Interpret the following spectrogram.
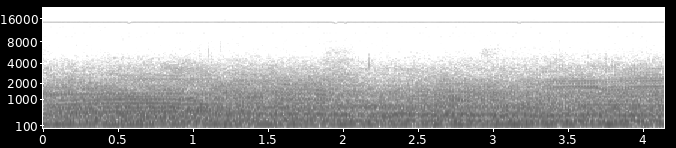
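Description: Engines of several 6-litre-class racing powerboats running steadily, their tones blending into one drone.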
